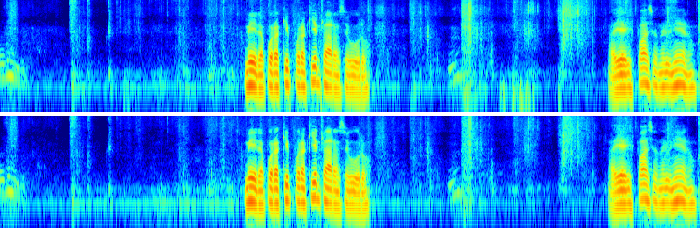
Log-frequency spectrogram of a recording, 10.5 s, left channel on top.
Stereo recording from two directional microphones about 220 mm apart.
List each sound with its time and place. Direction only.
1.0 s a sound: 50° left (ahead or behind)
3.6 s speech: 15° right (ahead or behind)
6.1 s bird: 50° left (ahead or behind)
7.7 s crumpling: 50° left (ahead or behind)
8.4 s crushing: 50° left (ahead or behind)
9.1 s speech: 10° right (ahead or behind)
